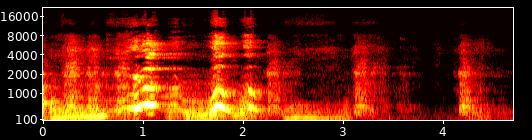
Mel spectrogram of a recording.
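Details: Dogue de Bordeaux guard dog reacting to strange sounds: a low grumble, then two loud, rising, harmonic barks close together, a deeper growling murmur, and a last short woof after a pause.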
